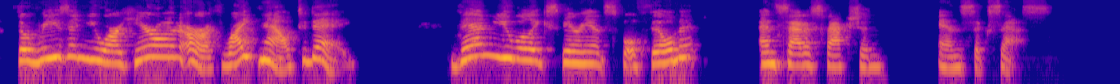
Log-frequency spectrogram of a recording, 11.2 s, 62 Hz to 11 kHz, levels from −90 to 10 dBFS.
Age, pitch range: 50-69, 220-315 Hz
